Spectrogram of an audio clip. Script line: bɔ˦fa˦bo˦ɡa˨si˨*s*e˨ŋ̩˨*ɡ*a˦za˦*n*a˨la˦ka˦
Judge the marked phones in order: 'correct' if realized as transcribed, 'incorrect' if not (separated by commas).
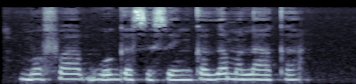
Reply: correct, incorrect, incorrect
